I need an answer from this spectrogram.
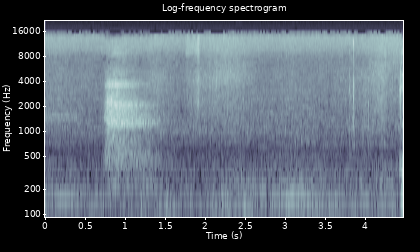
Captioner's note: sighing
